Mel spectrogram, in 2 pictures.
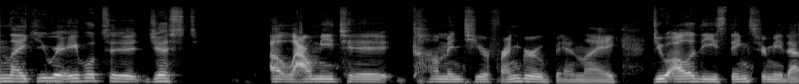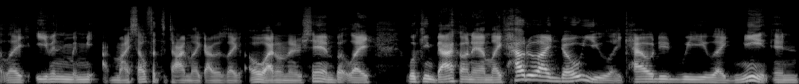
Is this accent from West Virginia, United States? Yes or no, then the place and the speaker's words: yes; West Virginia, United States; Like, I know no one, coming to a new state. I'm from West Virginia, where it's like a small town, and then coming to like this, and there's lights everywhere and people walking on the street.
